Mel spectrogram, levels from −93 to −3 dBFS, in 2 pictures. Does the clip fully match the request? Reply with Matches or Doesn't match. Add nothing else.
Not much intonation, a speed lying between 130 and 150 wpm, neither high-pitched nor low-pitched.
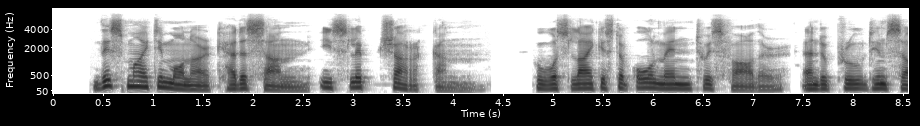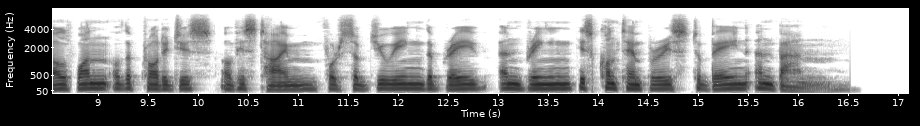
Doesn't match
